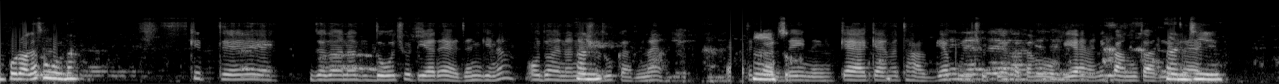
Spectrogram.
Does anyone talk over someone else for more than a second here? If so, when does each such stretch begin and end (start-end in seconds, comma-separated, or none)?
none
